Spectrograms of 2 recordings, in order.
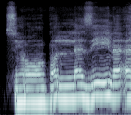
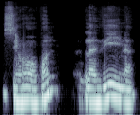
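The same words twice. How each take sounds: First: The middle consonant sounds like a 'z'. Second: The middle consonant is a soft 'th'. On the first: The speaker calls it wrong. "boleh jadi baca dalnya begini" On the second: The speaker calls it right. "harusnya siratal ladzina"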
